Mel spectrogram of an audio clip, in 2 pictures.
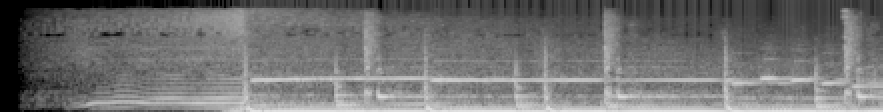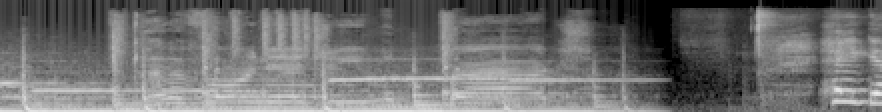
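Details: Loud hip hop style music with a steady bass beat plays, with a little speech at the end.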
